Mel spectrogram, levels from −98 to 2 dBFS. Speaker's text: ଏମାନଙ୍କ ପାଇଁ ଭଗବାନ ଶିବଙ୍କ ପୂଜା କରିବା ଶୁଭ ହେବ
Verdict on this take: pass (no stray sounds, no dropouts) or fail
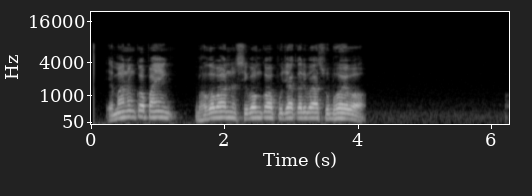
pass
